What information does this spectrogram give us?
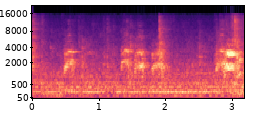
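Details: Pet lineolated parakeets kept indoors with companion linnies, one bird moving close to the camera; a few short, bright chirps at about half a second, one and a half seconds and three seconds over a steady low room hum.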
